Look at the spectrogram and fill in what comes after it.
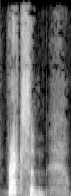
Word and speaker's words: Wrexham: The W in Wrexham is silent. It's just Wrexham, which is only funnier as they say Wrexham no less than 15 times in the first episode alone.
